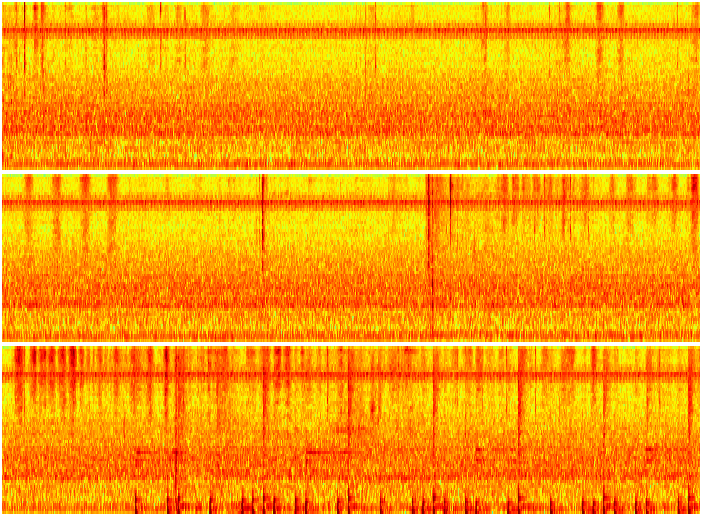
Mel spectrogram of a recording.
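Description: Faint steady electrical hum with a thin high whine. About two-thirds of the way in, a run of soft, low taps begins, several a second and uneven: a paintbrush dabbing acrylic paint onto the painting board.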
